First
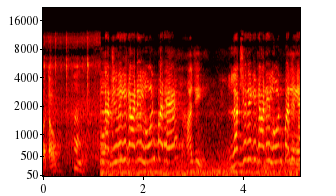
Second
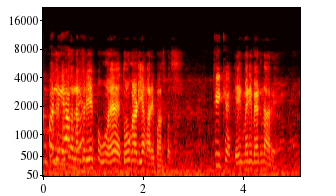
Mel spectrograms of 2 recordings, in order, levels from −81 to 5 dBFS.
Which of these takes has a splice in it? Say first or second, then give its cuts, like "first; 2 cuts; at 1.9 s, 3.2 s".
first; 1 cut; at 1.2 s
